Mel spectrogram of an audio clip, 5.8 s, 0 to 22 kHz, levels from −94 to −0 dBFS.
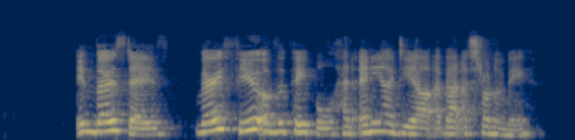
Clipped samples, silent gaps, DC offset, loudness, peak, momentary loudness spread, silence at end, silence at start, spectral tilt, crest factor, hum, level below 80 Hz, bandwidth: under 0.1%; none; under 0.1%; -27 LUFS; -10 dBFS; 15 LU; 0.45 s; 0.75 s; -5 dB/octave; 18 dB; none; -72 dBFS; 7.8 kHz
